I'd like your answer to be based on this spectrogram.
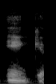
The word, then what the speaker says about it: Inque: I have to give them kudos for the name Ink. It's spelled I-N-Q-U-E and pronounced Ink.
